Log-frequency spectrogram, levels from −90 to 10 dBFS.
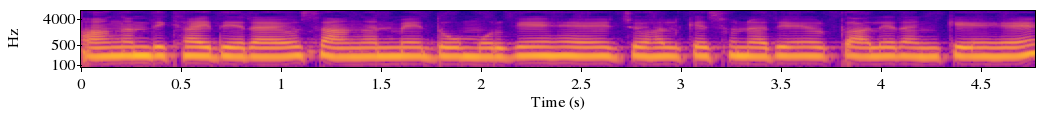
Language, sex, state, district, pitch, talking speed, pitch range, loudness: Hindi, female, Uttar Pradesh, Hamirpur, 215 Hz, 240 wpm, 210-215 Hz, -13 LUFS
